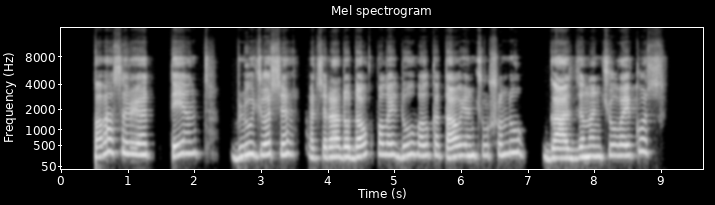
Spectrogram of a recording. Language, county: Lithuanian, Kaunas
